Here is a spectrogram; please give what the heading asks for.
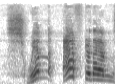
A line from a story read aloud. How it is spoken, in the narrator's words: screamed the griffin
